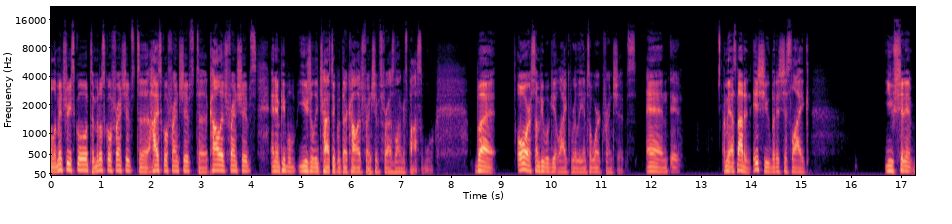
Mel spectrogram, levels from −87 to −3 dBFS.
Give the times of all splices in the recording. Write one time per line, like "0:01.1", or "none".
0:05.6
